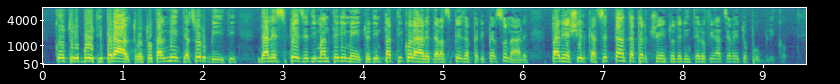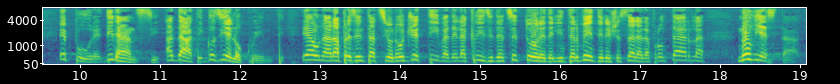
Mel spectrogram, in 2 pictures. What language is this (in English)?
Italian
